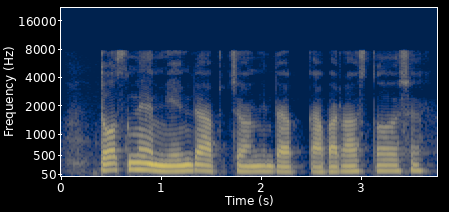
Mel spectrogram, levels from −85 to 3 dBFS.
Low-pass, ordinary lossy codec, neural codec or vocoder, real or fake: none; none; codec, 16 kHz, 2 kbps, FunCodec, trained on Chinese and English, 25 frames a second; fake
